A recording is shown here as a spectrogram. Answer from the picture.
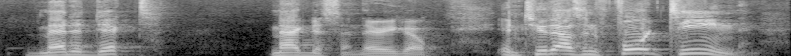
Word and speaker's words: Benedikt Magnusson: Bened How do you pronounce it? Benedikt Magnusson. Benedikt Magnusson.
